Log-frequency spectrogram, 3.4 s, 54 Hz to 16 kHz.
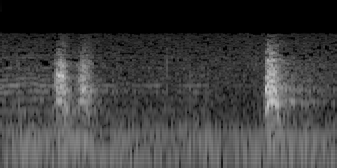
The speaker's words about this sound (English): What's the matter with the dog? He's been going on like that for nearly 20 minutes.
